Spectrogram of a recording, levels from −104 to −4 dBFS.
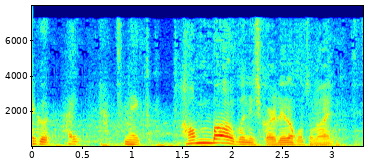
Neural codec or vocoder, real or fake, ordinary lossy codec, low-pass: codec, 16 kHz, 1.1 kbps, Voila-Tokenizer; fake; none; none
